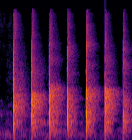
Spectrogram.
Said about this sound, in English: Round of applause.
